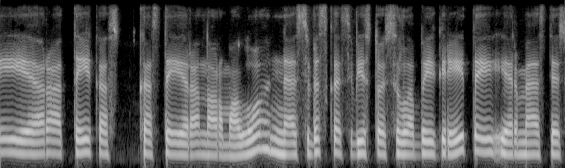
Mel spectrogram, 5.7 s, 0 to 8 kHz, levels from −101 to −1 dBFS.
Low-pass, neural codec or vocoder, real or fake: 7.2 kHz; vocoder, 44.1 kHz, 128 mel bands every 512 samples, BigVGAN v2; fake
